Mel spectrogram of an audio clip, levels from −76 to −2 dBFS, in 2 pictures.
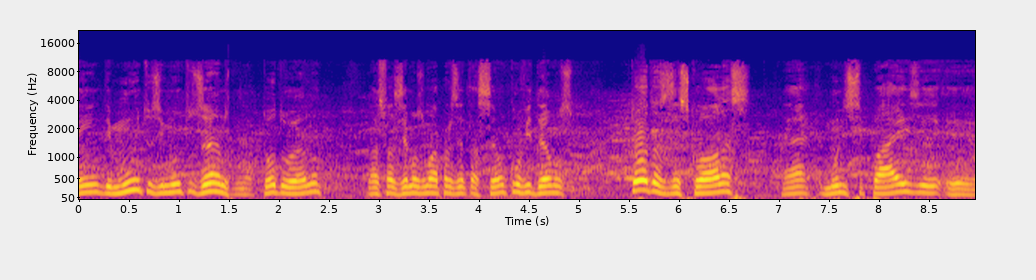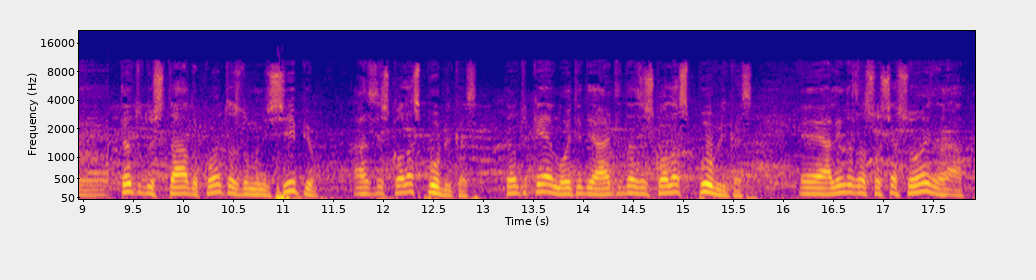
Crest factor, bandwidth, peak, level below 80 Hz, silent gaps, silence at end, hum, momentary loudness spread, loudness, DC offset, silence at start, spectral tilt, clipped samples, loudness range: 14 dB; 11 kHz; 0 dBFS; -32 dBFS; none; 0 s; none; 12 LU; -13 LUFS; under 0.1%; 0 s; -6.5 dB/octave; under 0.1%; 4 LU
